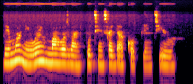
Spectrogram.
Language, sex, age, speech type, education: Nigerian Pidgin, female, 15-29, spontaneous, tertiary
